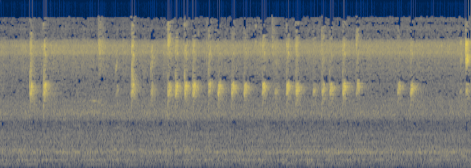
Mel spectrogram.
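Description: Bird chirping in short, sharp notes, a couple at first and then quick runs of several a second, while a bird pecks at a stack of rotis. A steady low hum runs underneath.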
